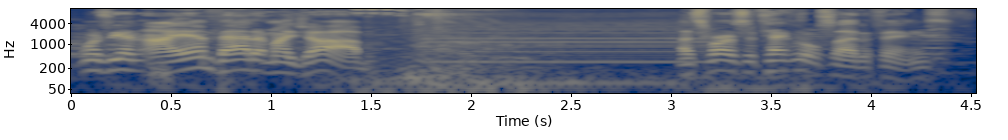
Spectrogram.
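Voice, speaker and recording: A man casting a live esports match, joking at his own expense and talking with many fillers, his voice worn and going hoarse. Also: a little high, lively intonation, fairly quick, music in the background. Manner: joking, self-deprecating, rambling with fillers. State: losing his voice. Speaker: esports caster. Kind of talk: live play-by-play commentary. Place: live event venue.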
